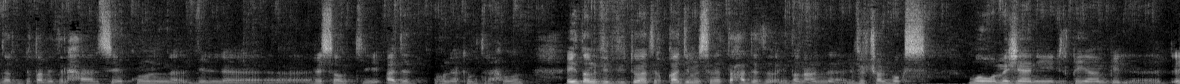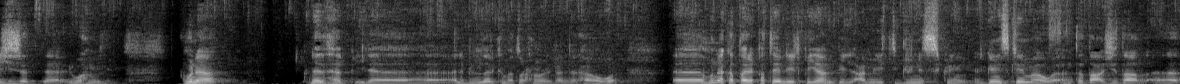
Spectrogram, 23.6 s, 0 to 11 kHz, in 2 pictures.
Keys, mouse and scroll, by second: 1.5 click, 13.7 click, 17.0-17.4 middle drag, 20.4 click, 21.5-22.5 drag.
